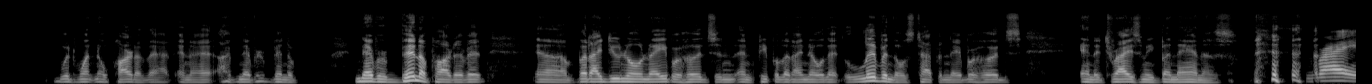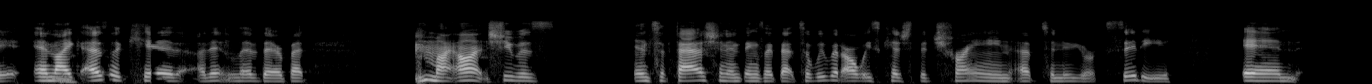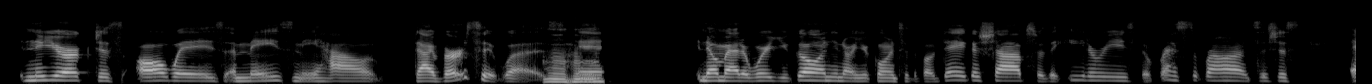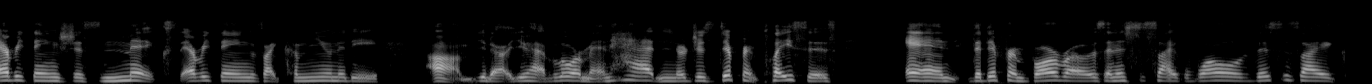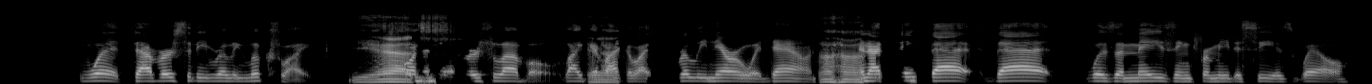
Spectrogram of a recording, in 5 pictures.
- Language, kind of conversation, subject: English, unstructured, What does diversity add to a neighborhood?
- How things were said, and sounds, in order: stressed: "been"; stressed: "live"; laugh; throat clearing; drawn out: "Yes"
